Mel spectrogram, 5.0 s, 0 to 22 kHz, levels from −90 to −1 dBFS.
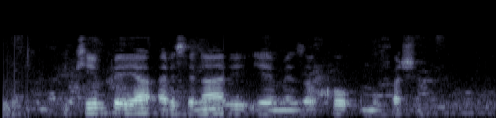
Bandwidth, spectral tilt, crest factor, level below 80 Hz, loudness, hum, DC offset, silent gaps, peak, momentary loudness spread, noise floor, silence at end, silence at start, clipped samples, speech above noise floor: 7.2 kHz; -7 dB/octave; 18 dB; -74 dBFS; -35 LUFS; none; under 0.1%; none; -18 dBFS; 21 LU; -60 dBFS; 0.25 s; 0.05 s; under 0.1%; 26 dB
